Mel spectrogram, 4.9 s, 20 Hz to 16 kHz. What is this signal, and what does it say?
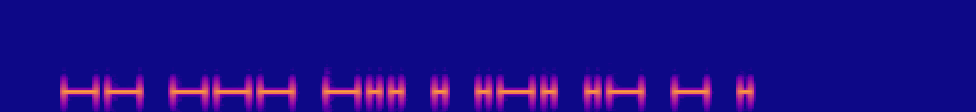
Morse code, heard as a keyed tone, about 22 wpm, 700 Hz. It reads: MODERATE
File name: practice / 22wpm / Eight Letter Words - 22wpm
